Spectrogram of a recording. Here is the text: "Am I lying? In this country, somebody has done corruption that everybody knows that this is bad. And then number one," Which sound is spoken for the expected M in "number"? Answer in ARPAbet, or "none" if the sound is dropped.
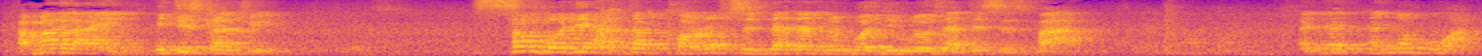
none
